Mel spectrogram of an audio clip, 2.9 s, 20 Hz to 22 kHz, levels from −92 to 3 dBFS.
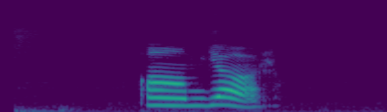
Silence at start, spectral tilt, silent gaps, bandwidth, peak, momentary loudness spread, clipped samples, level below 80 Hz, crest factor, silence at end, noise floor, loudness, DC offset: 1.1 s; -5.5 dB/octave; none; 14 kHz; -26 dBFS; 5 LU; under 0.1%; -78 dBFS; 16 dB; 0.95 s; -82 dBFS; -38 LUFS; under 0.1%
